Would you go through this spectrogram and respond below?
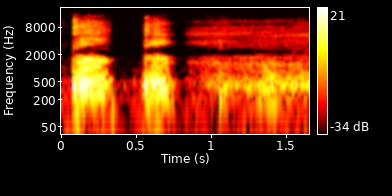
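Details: Two short, harsh cough bursts in quick succession, then quiet room noise; coughing.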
